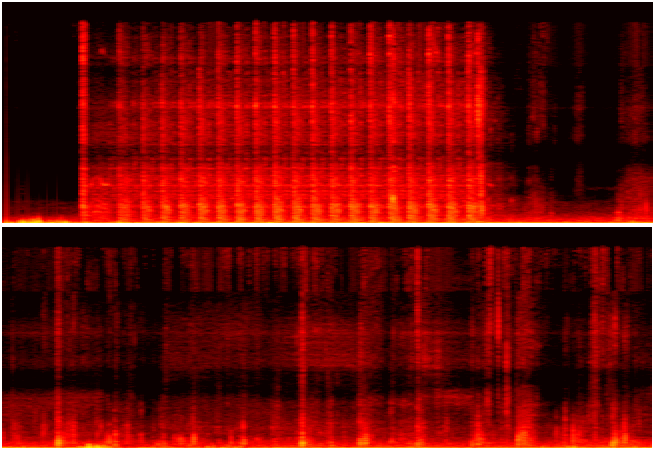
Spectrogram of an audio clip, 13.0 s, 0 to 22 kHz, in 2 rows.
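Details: 2008 Ford Fusion: steady starter cranking for about five seconds that never catches, then cuts off; cranks but won't start.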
